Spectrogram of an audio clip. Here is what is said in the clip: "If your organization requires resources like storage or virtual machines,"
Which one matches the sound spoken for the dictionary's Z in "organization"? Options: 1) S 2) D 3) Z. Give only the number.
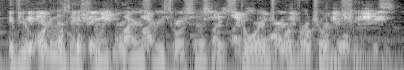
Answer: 3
